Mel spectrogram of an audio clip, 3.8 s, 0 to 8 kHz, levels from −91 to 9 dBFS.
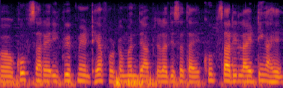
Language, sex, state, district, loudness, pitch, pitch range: Marathi, male, Maharashtra, Chandrapur, -20 LUFS, 155 Hz, 145-165 Hz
